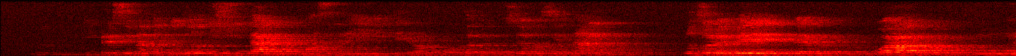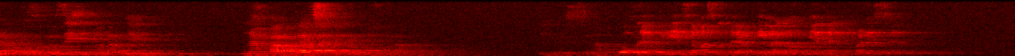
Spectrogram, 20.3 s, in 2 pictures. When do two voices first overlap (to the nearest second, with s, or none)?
none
